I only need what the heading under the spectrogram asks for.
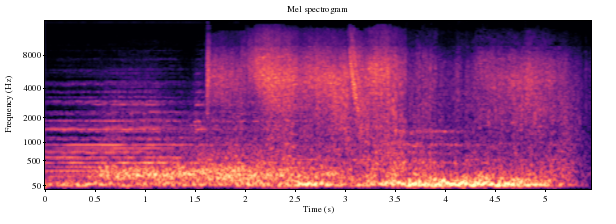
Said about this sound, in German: Boom, das hättet ihr mal sehen sollen. Eben wurde das Weiße Haus einfach mal dem Erdboden gleich gemacht.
